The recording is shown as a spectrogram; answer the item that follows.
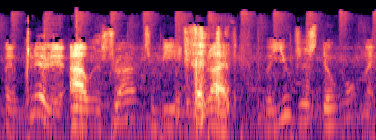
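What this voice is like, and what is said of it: Put-on Black American voice. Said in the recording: “I have to do this in my black voice.”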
